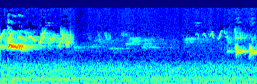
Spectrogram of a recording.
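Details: Singing bird gives a burst of loud, varied high twittering warbles at the start, then a quiet gap with faint distant notes, ending with more warbled phrases; steady background hiss.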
